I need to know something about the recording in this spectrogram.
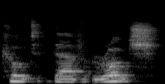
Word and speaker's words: Côte d'Avranches: So if you're going to do it frogly, it's Côte d'Avranche, and you know, you can Frenchify it up a little bit.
